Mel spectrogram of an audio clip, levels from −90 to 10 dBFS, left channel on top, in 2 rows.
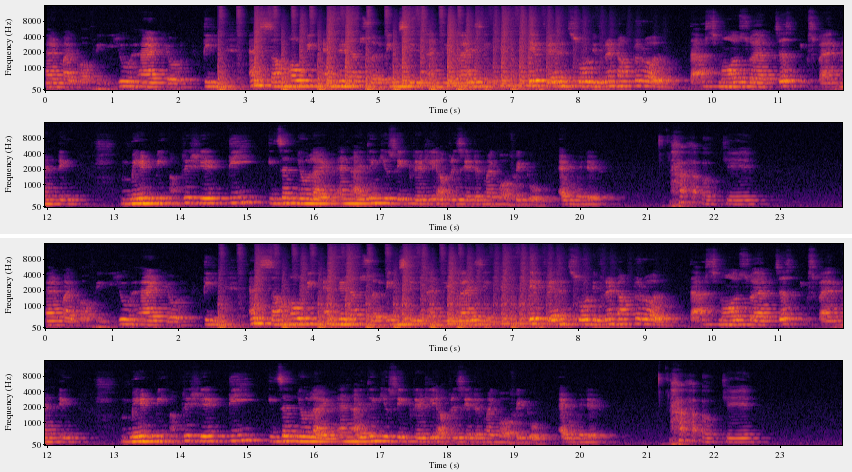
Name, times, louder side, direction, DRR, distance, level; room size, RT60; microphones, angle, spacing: voice 1, 0.0-2.1 2.4-6.9 7.2-9.4 9.7-12.5 12.8-12.9 13.1-20.3, equal, 15° left, 0.6 m, -24 dB
sound 1, 2.6-8.9, left 1 dB, 65° left, 0.5 m, -26 dB
voice 2, 21.3-22.6, right 3 dB, 35° right, 0.4 m, -32 dB
2.1 x 2.1 x 3.1 m
head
